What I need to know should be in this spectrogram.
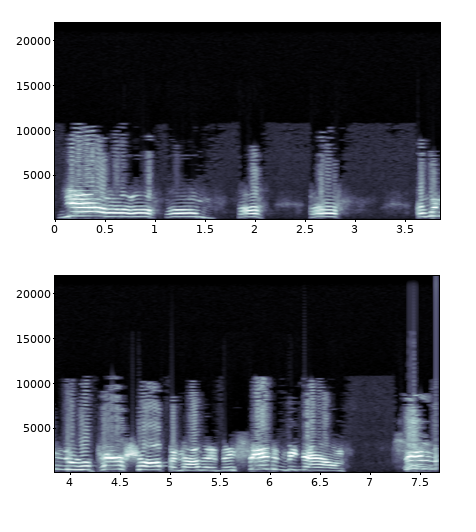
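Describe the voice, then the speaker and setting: A man puts on a character voice at an extremely high pitch, talking at a fairly slow pace with long, frequent pauses. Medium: comedy sketch. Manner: hesitant with many uh fillers, crude.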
